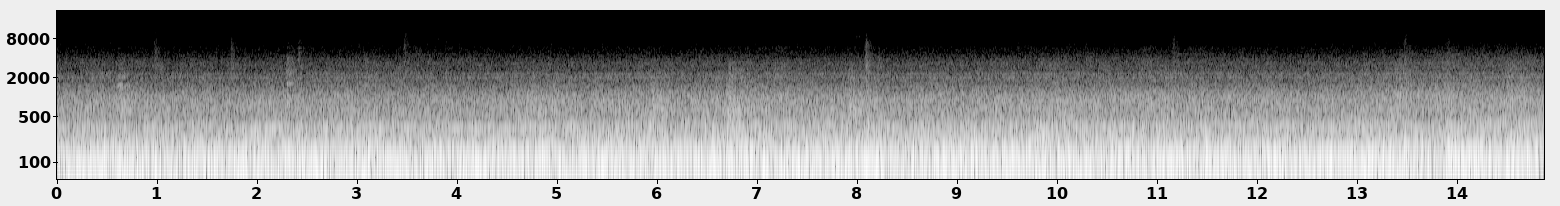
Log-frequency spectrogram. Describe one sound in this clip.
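Wheels click over rail joints.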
